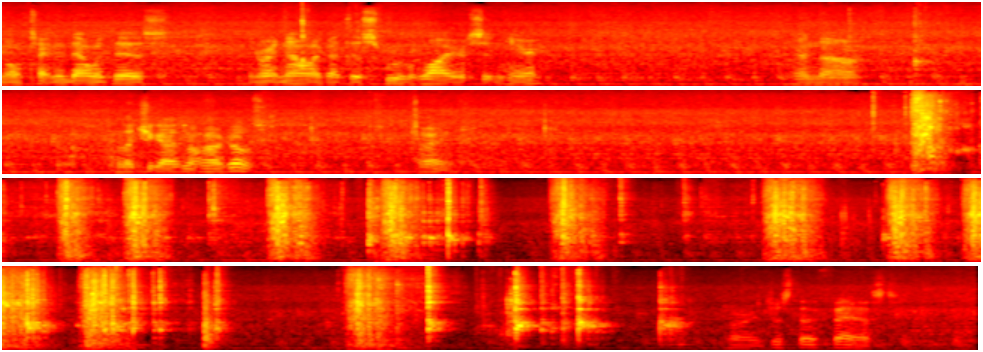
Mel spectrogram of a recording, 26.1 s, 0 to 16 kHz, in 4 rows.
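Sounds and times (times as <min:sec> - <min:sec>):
machine low hum: 0:00.0 - 0:26.0
wire stripper rasping bursts: 0:03.7 - 0:21.1, 0:21.8 - 0:22.8.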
